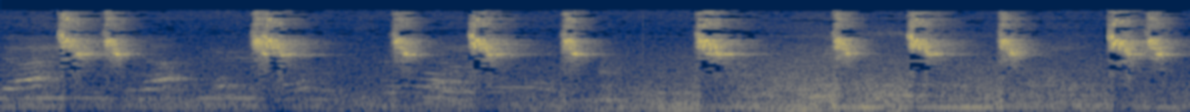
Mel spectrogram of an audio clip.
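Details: House sparrow chick chirping, used to attract birds: short, rasping high chirps every half second to second, sometimes doubled, over faint lower tones.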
